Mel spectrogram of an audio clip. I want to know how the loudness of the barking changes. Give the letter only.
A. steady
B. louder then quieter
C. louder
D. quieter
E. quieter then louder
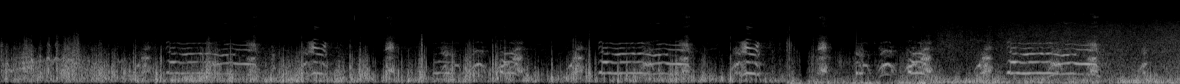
C.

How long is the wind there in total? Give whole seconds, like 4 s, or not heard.
12 s.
